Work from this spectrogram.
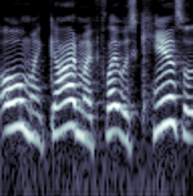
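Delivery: genuinely upset, distressed voice. Contrasting voice with sign language for showing you're upset, upset voice. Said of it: "if it really upsets you, in your voice, you'd be like".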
